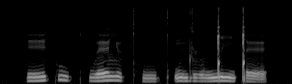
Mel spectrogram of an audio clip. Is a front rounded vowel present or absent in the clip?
present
